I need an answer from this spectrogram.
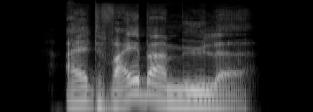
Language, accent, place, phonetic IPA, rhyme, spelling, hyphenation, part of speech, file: German, Germany, Berlin, [ˈaltˈvaɪ̯bɐˌmyːlə], -yːlə, Altweibermühle, Alt‧wei‧ber‧müh‧le, noun, De-Altweibermühle.ogg
- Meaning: a mill where old women magically become young again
